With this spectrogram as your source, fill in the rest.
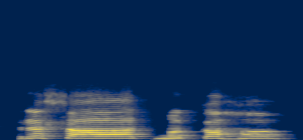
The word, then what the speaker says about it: रसात्मकः: सोमो भूत्वा रसात्मकः, रसात्मकः। रस, रस, उसके साथ आ की मात्रा, रसा, रसात्मकः, म क ह। विसर्ग का उच्चारण ह से करेंगे या हा से कर सकते हैं, दोनों मान्य है।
